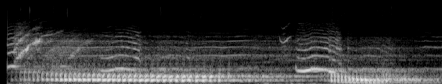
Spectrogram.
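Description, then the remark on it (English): Humpback whale song: long, sweeping moans and rising whoops layered with higher squeals, loud and continuous, with a deep groaning shift near the end and no voices. “humpback whales are the singing stars of the sea”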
